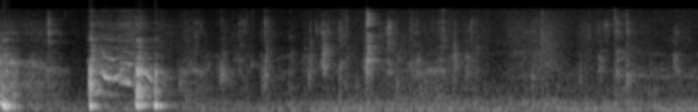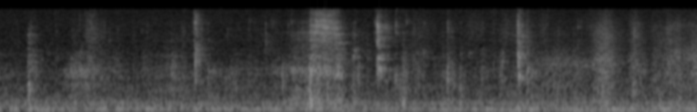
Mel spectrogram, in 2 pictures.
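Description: Scattered small clicks and crackles of a cooked king crab leg's shell being picked apart by fingers to get at the meat, with a brief murmur of voice about a second in and a short rustle near the end.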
